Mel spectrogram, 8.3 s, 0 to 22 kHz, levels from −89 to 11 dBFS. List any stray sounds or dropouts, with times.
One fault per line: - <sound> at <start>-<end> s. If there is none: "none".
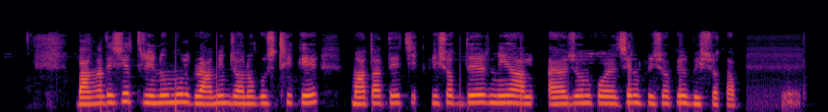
- laugh at 7.8-8.0 s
